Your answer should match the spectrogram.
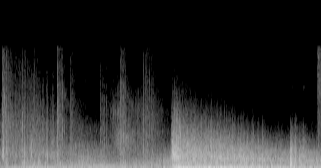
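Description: Battle gunfire: scattered rifle shots cracking throughout, with a heavy explosion about two seconds in whose rumble dies away over the next second or so.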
